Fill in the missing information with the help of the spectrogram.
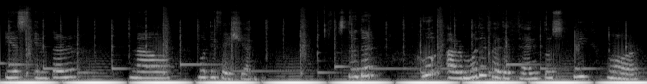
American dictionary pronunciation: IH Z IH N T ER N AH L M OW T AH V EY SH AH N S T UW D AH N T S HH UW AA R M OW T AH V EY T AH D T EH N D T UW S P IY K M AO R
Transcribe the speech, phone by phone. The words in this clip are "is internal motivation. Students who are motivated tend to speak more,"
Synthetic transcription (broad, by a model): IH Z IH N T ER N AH W M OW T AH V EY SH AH N S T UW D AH N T HH UW AA R M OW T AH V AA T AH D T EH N T UW S P IY K M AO R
